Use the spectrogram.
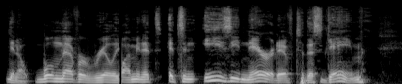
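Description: A CD skip occurs from 1.19 to 1.22 s: the laser lost its place and landed on a different turn of the disc's spiral, so the player mutes for roughly 30 ms and resumes the speech abruptly from another point.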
